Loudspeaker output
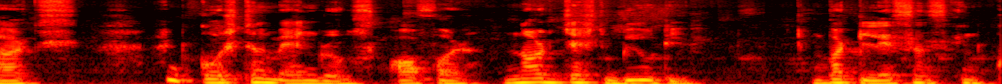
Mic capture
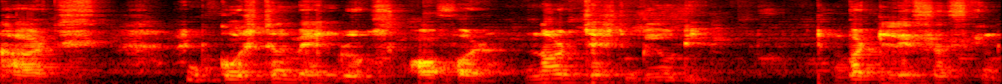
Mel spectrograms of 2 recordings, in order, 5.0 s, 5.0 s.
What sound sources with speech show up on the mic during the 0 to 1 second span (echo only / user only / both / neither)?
echo only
